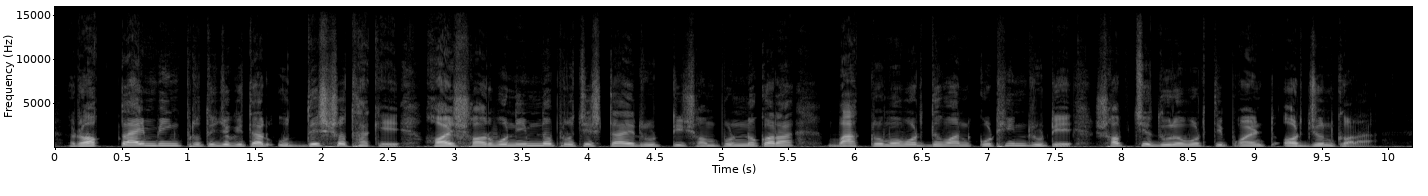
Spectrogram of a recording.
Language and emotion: Bengali, neutral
